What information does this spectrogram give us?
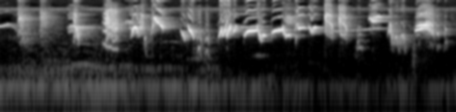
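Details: Oriental magpie-robin singing with its tail fanned, loud slurred whistles and buzzy chatters, including a long sliding whistle, over a low steady hum at the start.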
